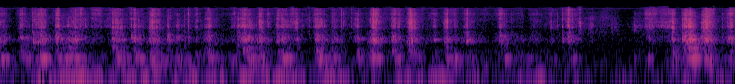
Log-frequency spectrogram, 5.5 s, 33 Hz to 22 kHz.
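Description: A pointed wooden stylus scratches across a flat, black-coated scratch art card about A4 in size. The result is a soft, continuous rasping and rubbing made of many short overlapping strokes, with a faint low hum under the bright scraping texture.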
